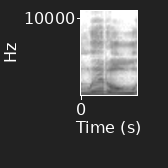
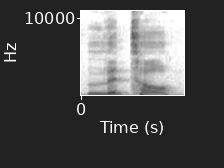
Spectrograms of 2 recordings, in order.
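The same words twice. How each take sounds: First: The middle T is soft and blurred. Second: The middle T is crisp and clearly released. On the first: The speaker calls it wrong. "So it's not little" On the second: The speaker calls it right. "enunciate your T's"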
